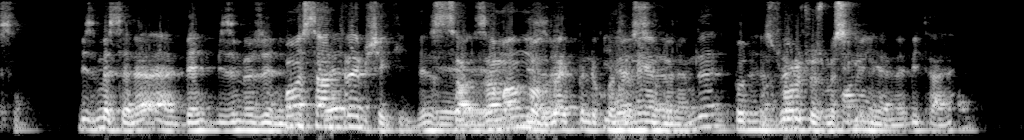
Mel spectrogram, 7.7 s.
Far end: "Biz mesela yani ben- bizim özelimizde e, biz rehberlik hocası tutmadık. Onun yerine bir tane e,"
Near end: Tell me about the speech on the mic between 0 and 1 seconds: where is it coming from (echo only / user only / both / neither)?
echo only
